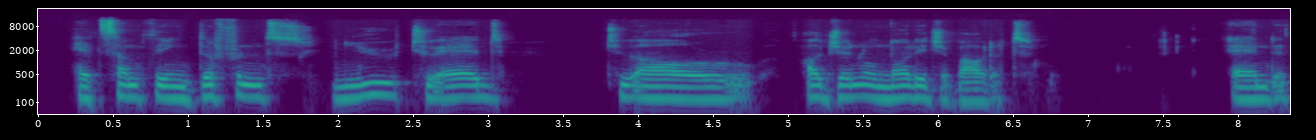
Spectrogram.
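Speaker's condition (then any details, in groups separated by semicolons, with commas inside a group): Stuttering; onset age unknown, no remembered cause or trauma, parents sought help in childhood; has a cold during recording; stutters audibly, stuttered severely in army, too disfluent for officer's course; blocks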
